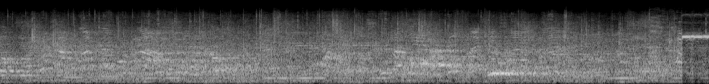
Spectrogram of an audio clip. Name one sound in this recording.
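Young children shout and cheer in an echoing indoor hall.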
